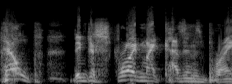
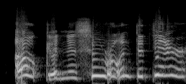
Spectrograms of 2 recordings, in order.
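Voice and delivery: put-on very high-pitched elderly woman voice. Playing the grandma in a group scene, answer the other player in an old lady voice. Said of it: "I can't do this old lady voice".

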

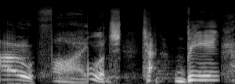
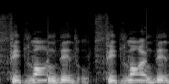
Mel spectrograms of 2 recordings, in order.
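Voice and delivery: eerie, very low, spooky, ghostly drone; 9 semitones lower than usual. Swinging a comic in front of a two-year-old, he starts talking: spooky voice. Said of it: "He starts talking in his spooky voice".

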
